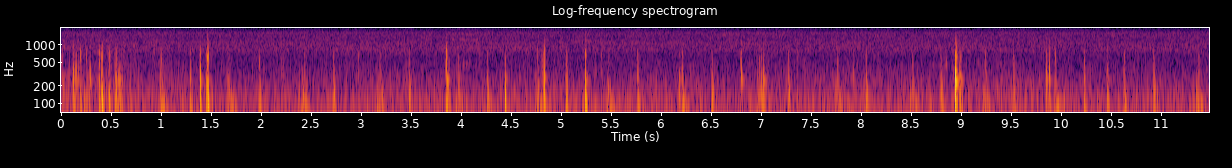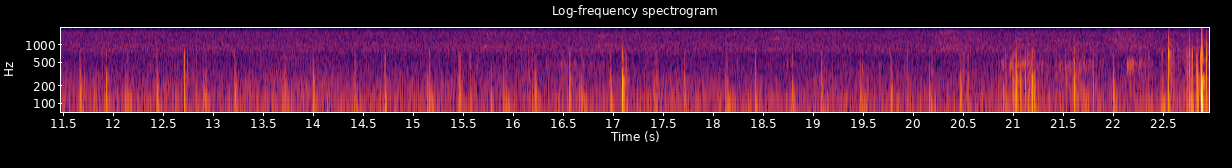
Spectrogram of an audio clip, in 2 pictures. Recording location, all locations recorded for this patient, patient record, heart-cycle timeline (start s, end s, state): tricuspid valve (TV)
pulmonary valve (PV)+tricuspid valve (TV)+mitral valve (MV)
#Age: Adolescent
#Sex: Male
#Height: 162.0 cm
#Weight: 58.8 kg
#Pregnancy status: False
#Murmur: Absent
#Murmur locations: nan
#Most audible location: nan
#Systolic murmur timing: nan
#Systolic murmur shape: nan
#Systolic murmur grading: nan
#Systolic murmur pitch: nan
#Systolic murmur quality: nan
#Diastolic murmur timing: nan
#Diastolic murmur shape: nan
#Diastolic murmur grading: nan
#Diastolic murmur pitch: nan
#Diastolic murmur quality: nan
#Outcome: Normal
#Campaign: 2015 screening campaign
0.00	12.87	unannotated
12.87	12.96	S1
12.96	13.18	systole
13.18	13.26	S2
13.26	13.68	diastole
13.68	13.80	S1
13.80	13.96	systole
13.96	14.10	S2
14.10	14.37	diastole
14.37	14.48	S1
14.48	14.69	systole
14.69	14.78	S2
14.78	15.11	diastole
15.11	15.24	S1
15.24	15.42	systole
15.42	15.54	S2
15.54	15.89	diastole
15.89	16.00	S1
16.00	16.19	systole
16.19	16.30	S2
16.30	16.64	diastole
16.64	16.75	S1
16.75	16.94	systole
16.94	17.04	S2
17.04	17.38	diastole
17.38	17.48	S1
17.48	17.68	systole
17.68	17.76	S2
17.76	18.10	diastole
18.10	18.24	S1
18.24	18.39	systole
18.39	18.50	S2
18.50	18.74	diastole
18.74	18.86	S1
18.86	22.96	unannotated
